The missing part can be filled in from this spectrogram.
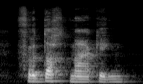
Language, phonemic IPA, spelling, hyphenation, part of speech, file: Dutch, /vərˈdɑxtˌmaː.kɪŋ/, verdachtmaking, ver‧dacht‧ma‧king, noun, Nl-verdachtmaking.ogg
- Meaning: imputation, insinuation about wrongdoing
